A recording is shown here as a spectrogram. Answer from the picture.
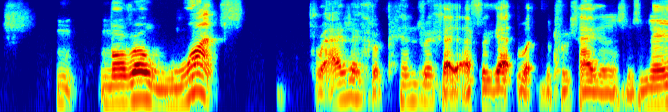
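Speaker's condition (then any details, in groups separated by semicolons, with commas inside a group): Tongue cancer surgery; tongue rebuilt with wrist graft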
